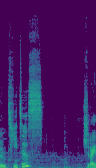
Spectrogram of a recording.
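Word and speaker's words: Tidus: I'll name him we'll name him Titus even though tetus is better no let's name him tetus as the proper pronunciation that's what the actor said that Titus pronunciation really upsets me let's go but I've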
